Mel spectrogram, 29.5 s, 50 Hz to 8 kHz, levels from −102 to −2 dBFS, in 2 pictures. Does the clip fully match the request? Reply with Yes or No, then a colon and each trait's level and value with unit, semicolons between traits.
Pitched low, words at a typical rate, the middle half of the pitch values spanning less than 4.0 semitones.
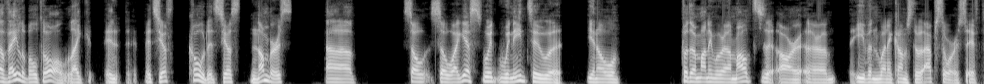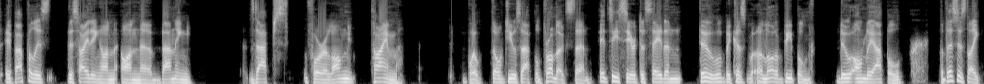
Yes: low, 125 Hz; average, 155 wpm; average, 3.6 semitones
